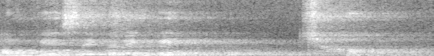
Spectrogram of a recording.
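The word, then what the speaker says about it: छः: छ. ह जो है वो ह साइलेंट करना है.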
